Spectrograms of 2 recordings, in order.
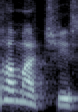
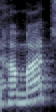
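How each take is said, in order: First: The name is said with three syllables. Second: The name is said with two syllables. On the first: The speaker calls it right. "É Ramatiz" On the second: The speaker calls it wrong. "é Ramats ou Ramatiz?"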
